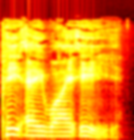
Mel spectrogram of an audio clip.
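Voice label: "paye", British English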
